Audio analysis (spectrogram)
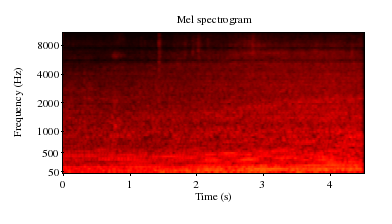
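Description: A 2023 Volvo XC60 Recharge plug-in hybrid, a 455 hp family SUV, accelerating: a steady low road rumble and drivetrain hum from inside the cabin that swells slightly louder midway and holds, with no talking.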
